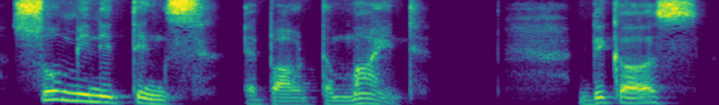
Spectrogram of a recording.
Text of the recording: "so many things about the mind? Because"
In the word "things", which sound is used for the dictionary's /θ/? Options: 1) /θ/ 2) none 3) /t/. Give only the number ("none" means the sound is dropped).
3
